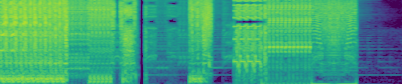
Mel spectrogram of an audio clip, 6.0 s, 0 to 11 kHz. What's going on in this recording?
Flower Power 2
these are some rEmixes of hello_flowers, the ones here are all the screaming pack hit with some major reverb
cut in audacity, tone and pitch taken down and multiplied compressed,
and run through D.blue Glitch, (mainly a stretcher a pass a crush and
then a gate etc.) There are also some pads made from Massive.
remix, ambient, ugly-organ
